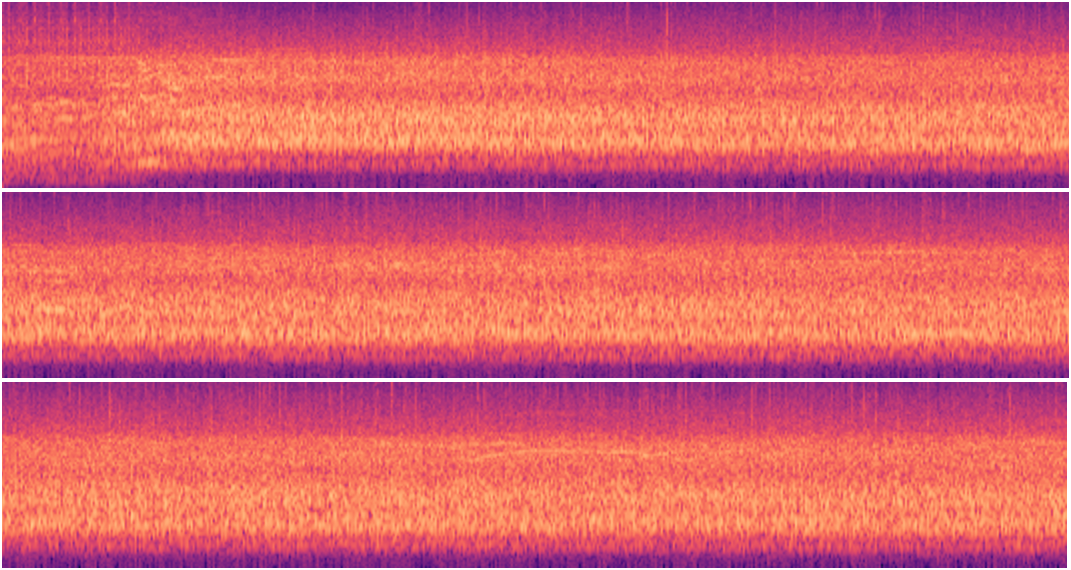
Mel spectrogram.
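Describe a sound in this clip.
A huge crowd roars in a large echoing stadium.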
